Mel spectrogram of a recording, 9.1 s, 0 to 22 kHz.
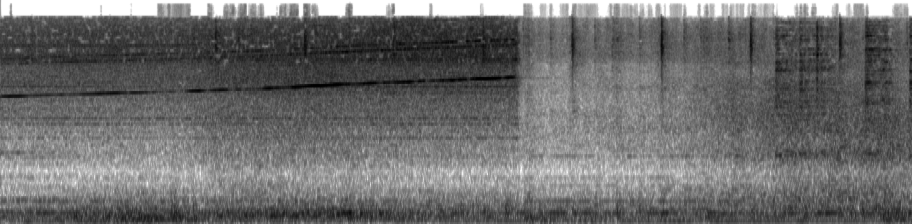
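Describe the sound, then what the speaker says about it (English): F-104 Starfighter jet engine in the Ace Combat 7 video game, a loud steady roar with a rising whine as the plane accelerates, then a brief rattling burst midway, continuous with no talk. "All this plane could do was take off, accelerate, and fly up."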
